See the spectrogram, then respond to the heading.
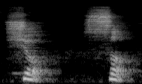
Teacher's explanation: उच्चारताना त्याचा जो वायू आहे किंवा त्याचा श्वास आहे तो मुखावाटेत जोराने उसासा बाहेर टाकल्याप्रमाणे याचा उच्चार होतो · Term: उष्मे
